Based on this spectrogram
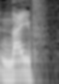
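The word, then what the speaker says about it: knife: इसी तरह से नाइफ। नाइफ में के साइलेंट है क्योंकि एन से पहले आया है तो के का उच्चारण नहीं है और सिर्फ नाइफ।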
